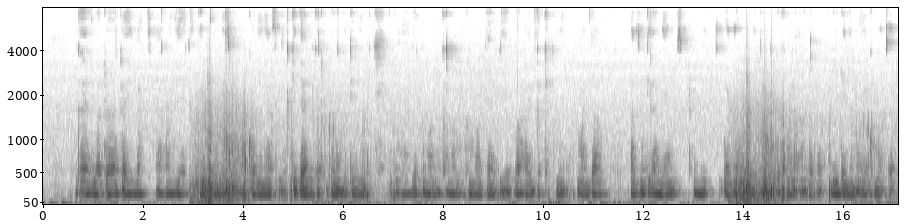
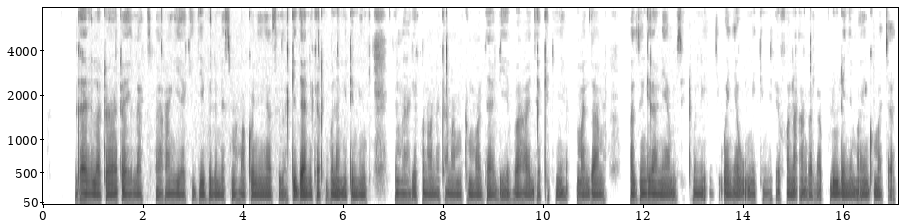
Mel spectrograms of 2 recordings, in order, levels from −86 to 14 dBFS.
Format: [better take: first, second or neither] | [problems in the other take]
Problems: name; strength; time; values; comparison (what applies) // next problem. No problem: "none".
second | background sound (Thunder); 4 dB below the speech // room echo; dies away in 0.4 s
